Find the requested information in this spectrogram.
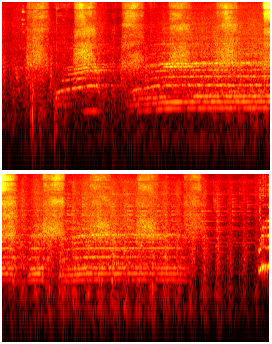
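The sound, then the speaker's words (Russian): A steam locomotive pulls train wagons along rails, its whistle sounding a few long, sustained blasts over a hissing, rumbling bed of motion that continues between and after them. “колеса тоже приходят в движение, начинают вращаться, и паровоз начинает ехать по рельсам и вести за собой вагоны поезда.”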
